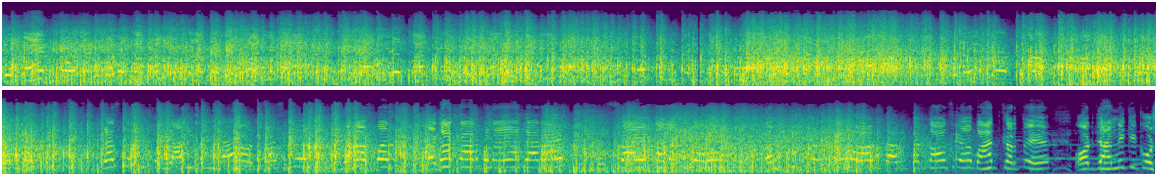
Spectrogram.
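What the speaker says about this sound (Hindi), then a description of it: "देखिए सर ये आतिशबाजी दिखा रहा हूँ, यहाँ पर आतिशबाजी भी शुरू हो गई है।" Fireworks and firecrackers burst in dense, rapid crackling volleys at a BJP office election victory celebration in Bihar, loud and continuous for about twenty seconds before thinning into scattered pops near the end.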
